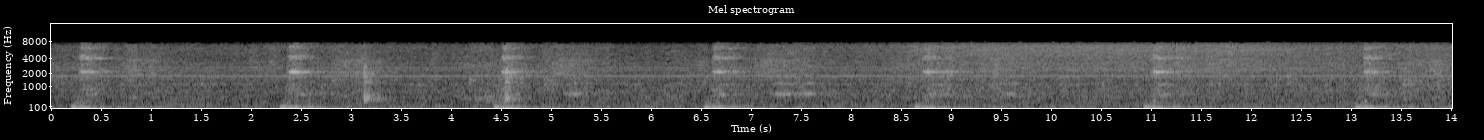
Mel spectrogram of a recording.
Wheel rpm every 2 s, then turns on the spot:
0, 0, 0, 0, 0, 0, 0.
none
